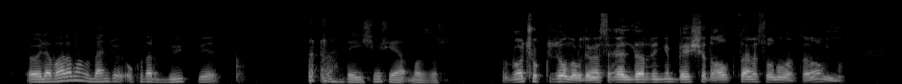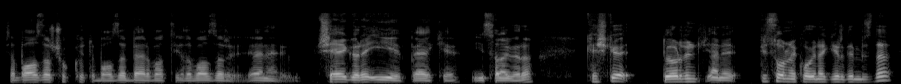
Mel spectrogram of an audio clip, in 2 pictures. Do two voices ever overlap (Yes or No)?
No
